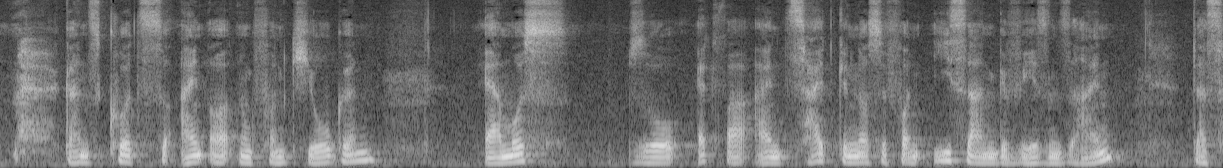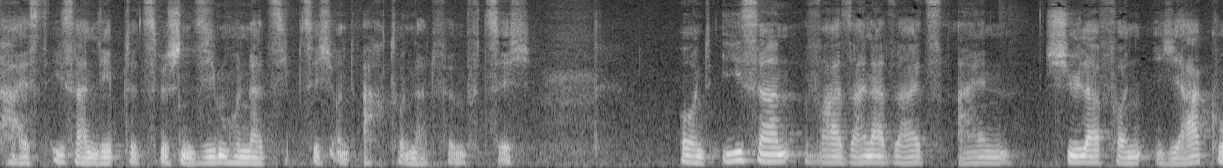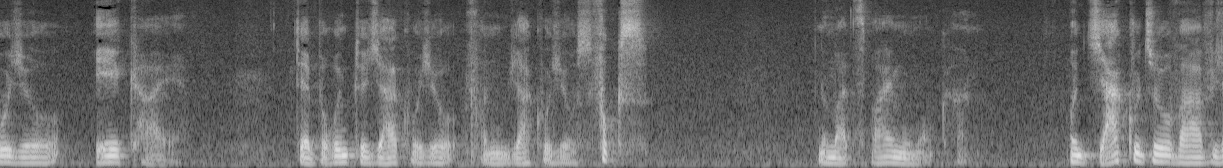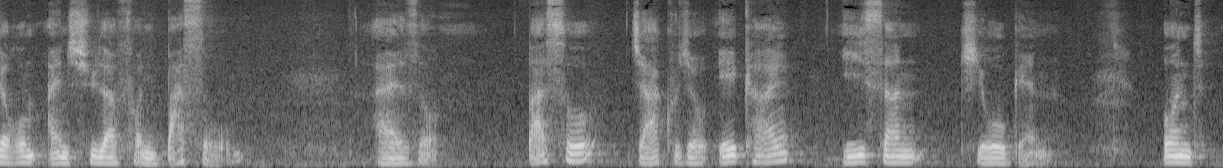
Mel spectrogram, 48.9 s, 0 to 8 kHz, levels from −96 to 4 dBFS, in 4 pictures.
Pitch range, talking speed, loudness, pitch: 100-115 Hz, 70 wpm, -19 LUFS, 105 Hz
